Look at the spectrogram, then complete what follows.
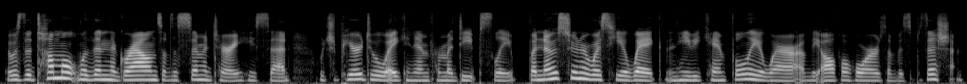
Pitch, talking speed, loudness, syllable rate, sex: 200 Hz, 240 wpm, -21 LUFS, 6.6 syllables/s, female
